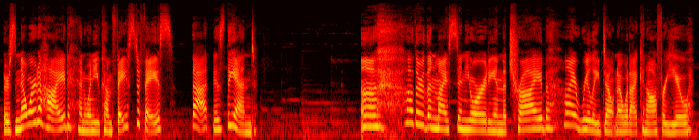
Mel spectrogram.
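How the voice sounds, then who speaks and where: A woman voicing a video game seer, youthful-sounding, proud but easily flustered and secretly awkward, in an expressive, haughty and defensive manner. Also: fairly high pitch, normal speed, clean tone, faint music behind. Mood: solemn. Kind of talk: video game character voice lines.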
